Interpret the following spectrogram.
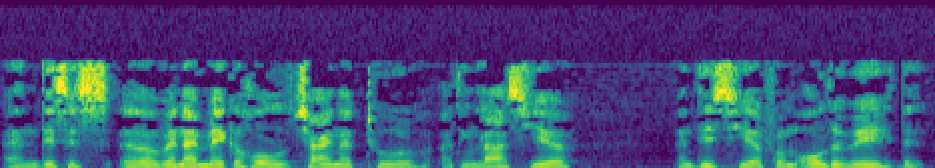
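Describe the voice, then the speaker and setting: In slightly dull, lo-fi audio, a monk-like presenter talks about charity projects to an audience with a video. His non-native English is halting, packed with fillers and restarts, and his mellow, somewhat high voice stays monotone.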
